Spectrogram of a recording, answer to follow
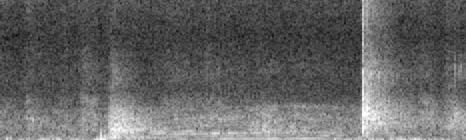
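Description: A large dog giving a long, low drawn-out vocal groan lasting about a second, with a sharp click just before the end.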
